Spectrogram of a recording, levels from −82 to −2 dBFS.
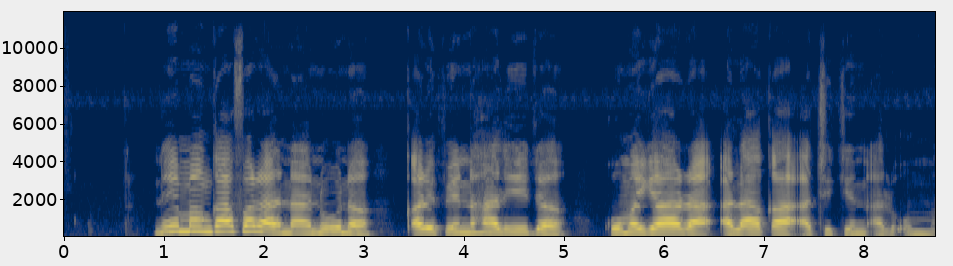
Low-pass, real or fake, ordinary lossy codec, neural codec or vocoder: none; real; none; none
